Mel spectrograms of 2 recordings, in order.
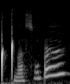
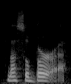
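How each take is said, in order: First: The ending is said as one syllable, 'burg'. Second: The ending is said as two syllables, 'borough'. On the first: This is the American way of saying it. The speaker calls it wrong. "Us Americans say Berg" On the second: This is the local way of saying it. The speaker calls it right. "they say Borough"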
